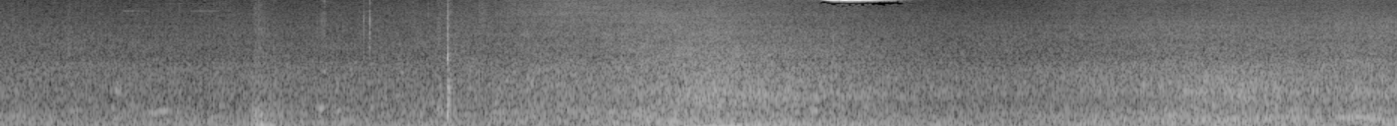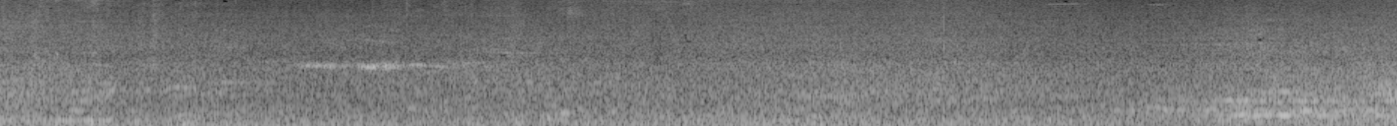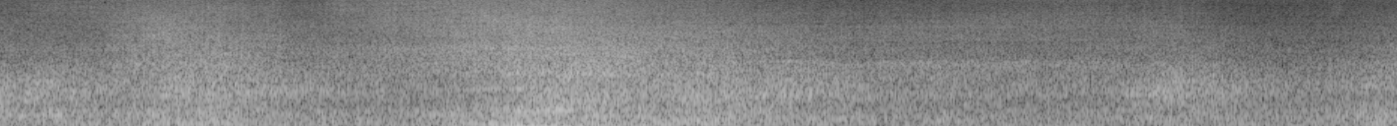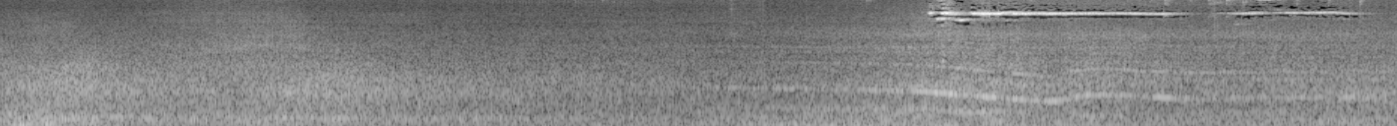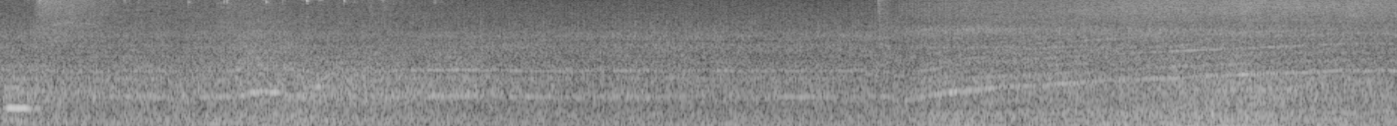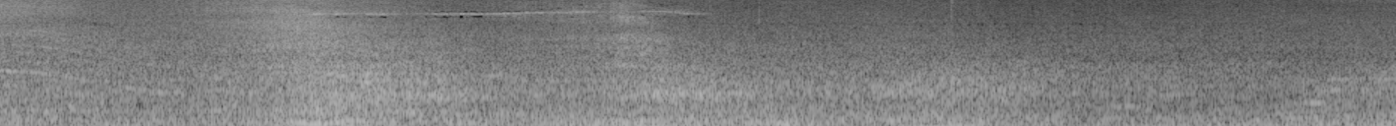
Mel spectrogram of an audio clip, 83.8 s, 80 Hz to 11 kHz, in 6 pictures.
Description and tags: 140802 Greenwich StreetNoon F
4ch surround recording made at a bus stop in Greenwich/England at noontime on a weekday. The recorder's front mics, featured in this file, are facing into the street at a right angle at a height of approx. 60 cm. Traffic is passing in both directions, about 1 min. into the recording, a bus stops and continues onward.
Recording was conducted with a Zoom H2.
These are the FRONT channels of a 4ch surround recording, mics set to 90° dispersion.
busy, field-recording, traffic, road, passing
